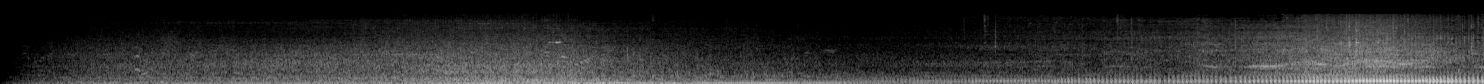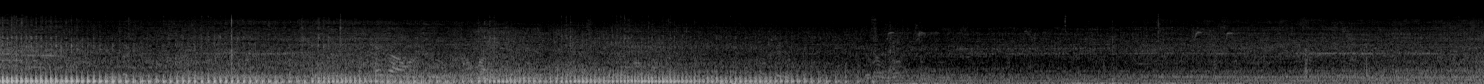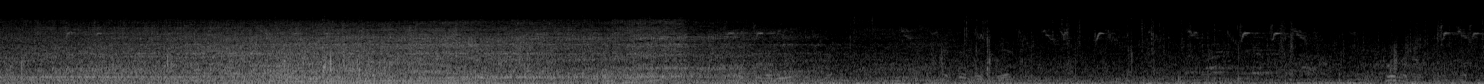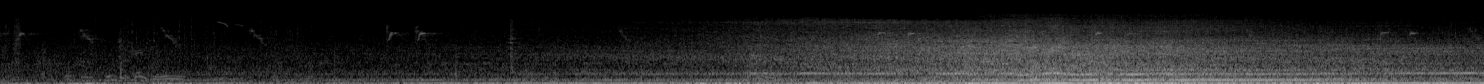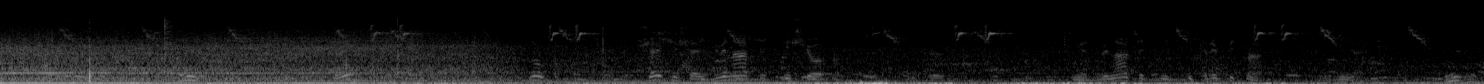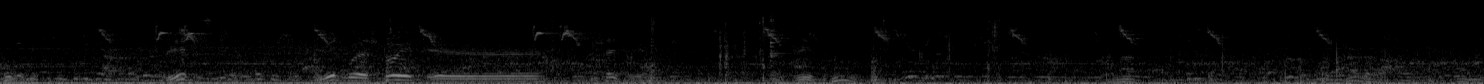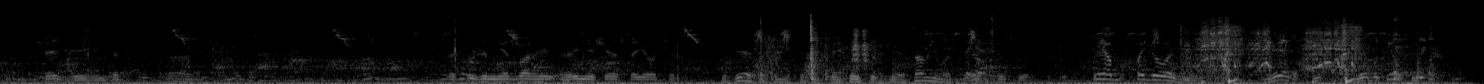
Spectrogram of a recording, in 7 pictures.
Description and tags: Ext, crossroads, peoples, cars, birds
ambience at the village crossroad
